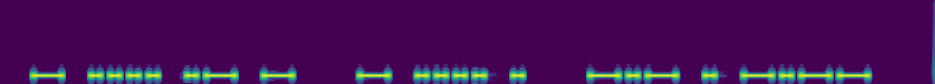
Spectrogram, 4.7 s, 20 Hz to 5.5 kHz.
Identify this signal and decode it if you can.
Morse code, heard as a keyed tone, about 25 wpm, 600 Hz. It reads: THAT THE KEY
